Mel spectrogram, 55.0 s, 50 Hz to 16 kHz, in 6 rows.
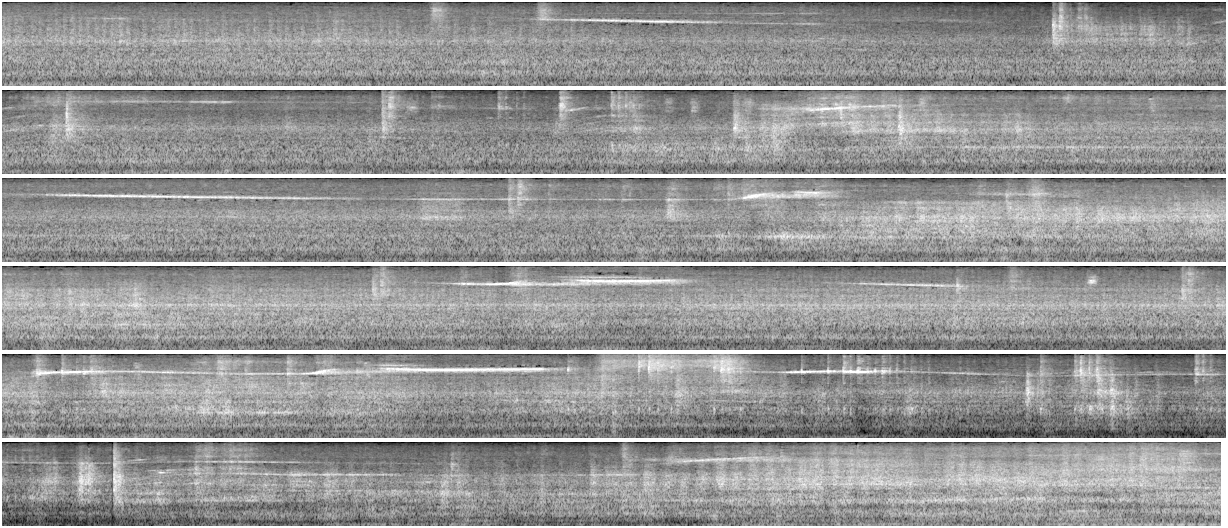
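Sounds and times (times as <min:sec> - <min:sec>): truck engine and road noise: 0:00.0 - 0:55.0
high wavering squeals: 0:18.5 - 0:26.3, 0:46.7 - 0:55.0.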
